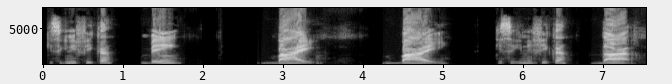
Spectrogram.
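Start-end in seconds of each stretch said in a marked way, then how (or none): 2.7-5.1 bai said "ba-ee"; bai, "ah" then "ee"; Creole word. Shown as a demonstration. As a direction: bai ending on an "ee" sound. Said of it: "o Y tem o mesmo som de I".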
